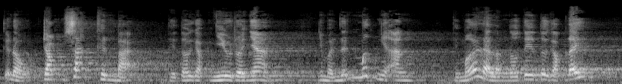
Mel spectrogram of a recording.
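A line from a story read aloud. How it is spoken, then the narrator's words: Furious scolding shout. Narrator (Vietnamese): Tức tối quát miệng ra mắng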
